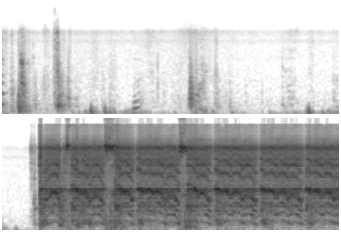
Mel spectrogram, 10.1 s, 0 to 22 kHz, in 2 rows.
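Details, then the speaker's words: Toyota MR2 AW11 after cleaning injectors and distributor: long steady even churning crank after a quiet lead-in, turns over but won't fire, though closest it has come; smoke seen, owner thinks from exhaust or intake; cause unconfirmed. "man you guys that's the closest it's ever been"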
